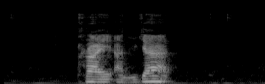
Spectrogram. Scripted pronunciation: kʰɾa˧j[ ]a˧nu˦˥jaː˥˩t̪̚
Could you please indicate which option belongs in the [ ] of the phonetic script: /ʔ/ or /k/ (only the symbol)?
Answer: ʔ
